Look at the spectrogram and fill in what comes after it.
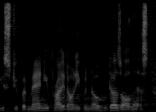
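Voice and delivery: normal talking voice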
